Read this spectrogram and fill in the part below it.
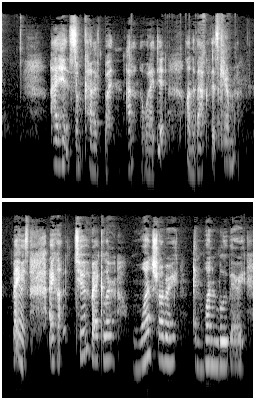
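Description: A woman speaks calmly and close by, heard through a microphone.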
